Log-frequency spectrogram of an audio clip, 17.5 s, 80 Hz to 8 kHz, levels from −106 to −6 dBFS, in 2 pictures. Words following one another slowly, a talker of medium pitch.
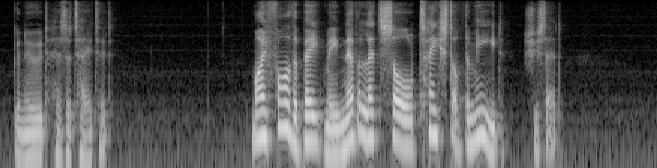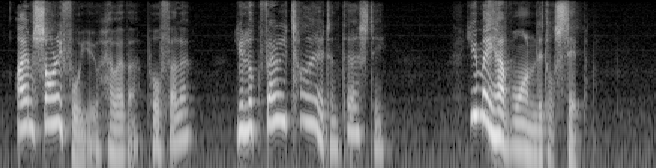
Yes: slow, 120 wpm; medium, 160 Hz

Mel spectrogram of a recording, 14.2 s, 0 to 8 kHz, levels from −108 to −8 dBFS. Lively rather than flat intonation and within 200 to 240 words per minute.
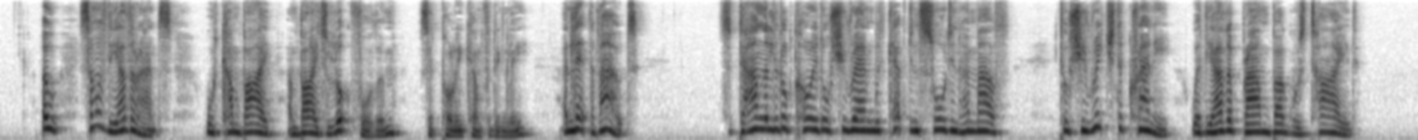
Yes: wide, 6.3 semitones; fast, 205 wpm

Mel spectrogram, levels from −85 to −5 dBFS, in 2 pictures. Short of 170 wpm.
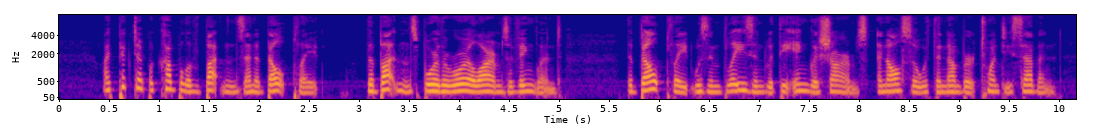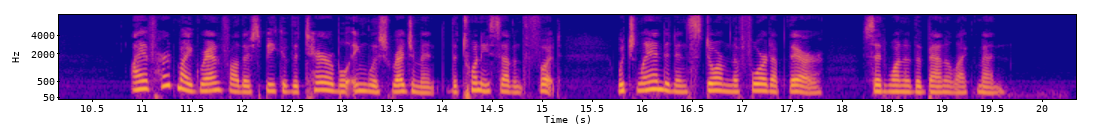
No: average, 185 wpm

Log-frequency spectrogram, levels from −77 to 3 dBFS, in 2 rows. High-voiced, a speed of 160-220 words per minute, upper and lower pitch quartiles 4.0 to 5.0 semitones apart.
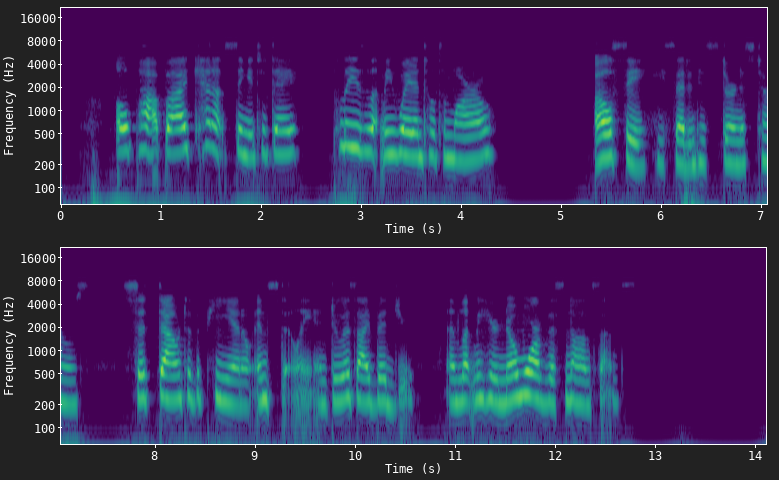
Yes: high, 235 Hz; average, 185 wpm; average, 4.4 semitones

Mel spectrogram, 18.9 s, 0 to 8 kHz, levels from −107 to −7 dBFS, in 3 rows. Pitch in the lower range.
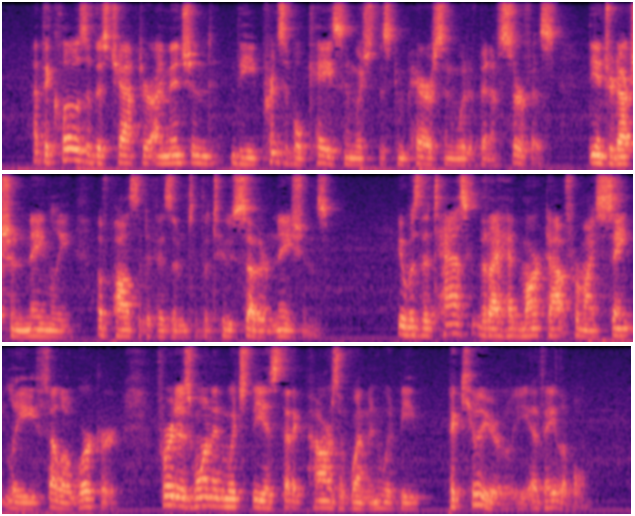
Yes: low, 120 Hz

